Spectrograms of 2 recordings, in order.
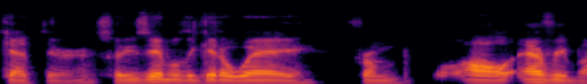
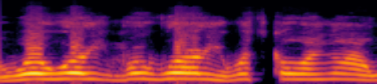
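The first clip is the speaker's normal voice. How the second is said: much higher and louder, demanding answers; pissed-off shout; 14 semitones higher, 11 dB louder than usual. Retold or imitated. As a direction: scream the questions at him. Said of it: "Hank is pissed".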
